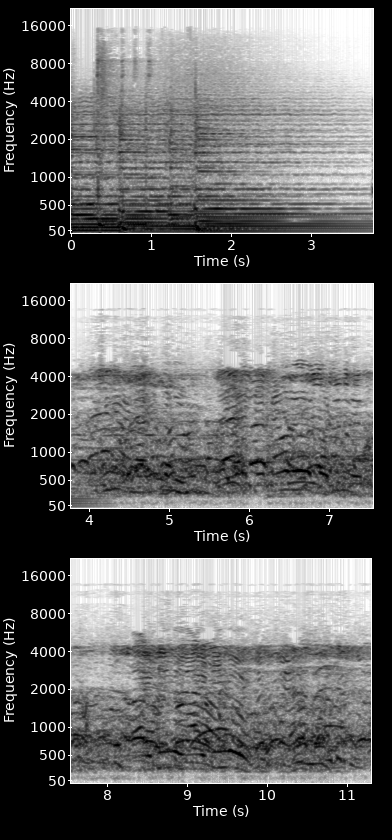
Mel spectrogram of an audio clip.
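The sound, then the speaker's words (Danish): A short musical passage fades out, then a crowd of several hundred men in a park in Pakistan fills the scene with dense, overlapping chatter and shouting, loud, continuing steadily to the end outdoors; the men are harassing a young woman. “Det er nemlig en af mange videoer, der viser op til flere hundrede mænd for at ulempe en ung kvinde.”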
